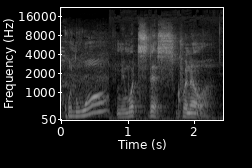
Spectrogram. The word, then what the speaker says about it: quinoa: The word quinoa comes from an indigenous language from South America.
